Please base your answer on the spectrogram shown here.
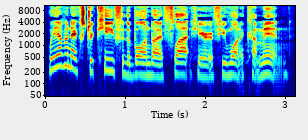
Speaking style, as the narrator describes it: replied

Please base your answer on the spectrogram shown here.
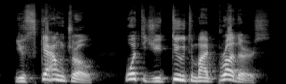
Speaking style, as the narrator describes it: The third brother, Mo Li Hai, shouted

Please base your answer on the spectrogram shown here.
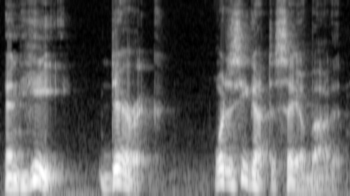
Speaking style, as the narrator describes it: demanded sharply

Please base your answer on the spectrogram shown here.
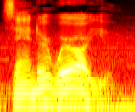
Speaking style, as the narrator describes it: he asked

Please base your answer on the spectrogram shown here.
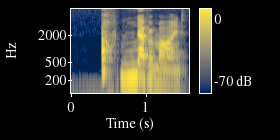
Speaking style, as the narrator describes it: snapped Parvati

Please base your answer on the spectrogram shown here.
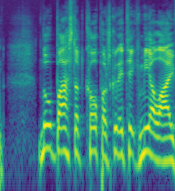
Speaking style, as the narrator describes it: shouts Laura, and in tears

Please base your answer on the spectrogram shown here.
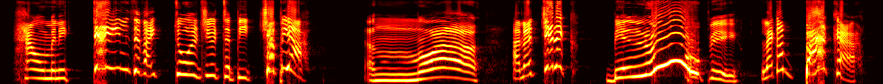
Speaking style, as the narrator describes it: he shrieked

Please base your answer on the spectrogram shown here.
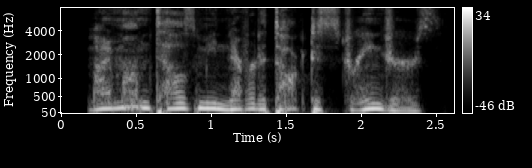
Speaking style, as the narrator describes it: Thomas whispered

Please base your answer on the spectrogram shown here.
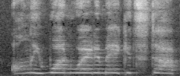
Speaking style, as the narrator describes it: screamed

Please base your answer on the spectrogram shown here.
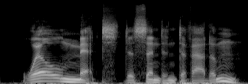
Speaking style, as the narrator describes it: boomed this apparition

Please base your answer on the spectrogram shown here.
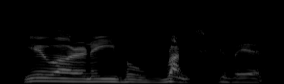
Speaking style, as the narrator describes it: Bullivan growled petulantly

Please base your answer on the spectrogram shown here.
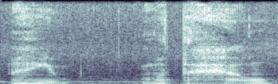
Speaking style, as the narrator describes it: He muttered

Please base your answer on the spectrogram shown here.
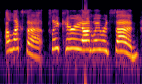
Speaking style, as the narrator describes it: from inside the bathroom yell

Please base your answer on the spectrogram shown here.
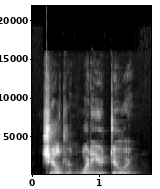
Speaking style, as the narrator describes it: the gentle woman cried

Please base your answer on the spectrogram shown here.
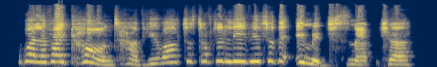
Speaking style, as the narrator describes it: the angel screamed

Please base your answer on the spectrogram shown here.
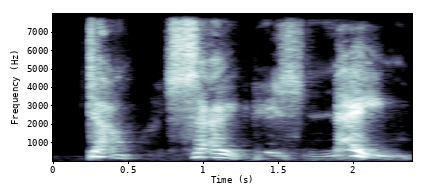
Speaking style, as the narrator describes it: Ron hissed through gritted teeth

